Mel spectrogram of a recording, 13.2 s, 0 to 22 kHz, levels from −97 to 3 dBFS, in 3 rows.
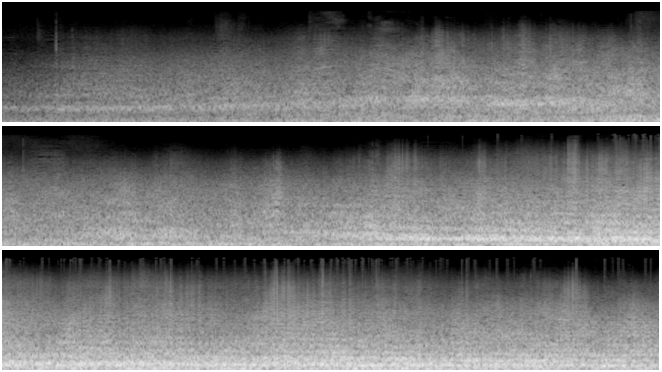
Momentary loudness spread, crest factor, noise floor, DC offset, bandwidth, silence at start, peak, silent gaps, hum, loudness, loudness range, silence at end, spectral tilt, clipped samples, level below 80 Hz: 18 LU; 12 dB; -34 dBFS; under 0.1%; 10 kHz; 0 s; -2 dBFS; none; none; -14 LUFS; 13 LU; 0 s; -8 dB/octave; under 0.1%; -22 dBFS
